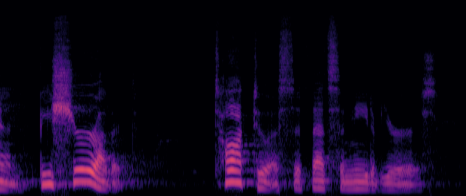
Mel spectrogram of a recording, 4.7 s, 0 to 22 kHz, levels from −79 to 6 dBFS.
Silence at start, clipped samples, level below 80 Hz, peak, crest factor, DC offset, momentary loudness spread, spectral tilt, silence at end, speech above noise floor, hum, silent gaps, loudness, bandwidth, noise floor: 0 s; under 0.1%; -82 dBFS; -18 dBFS; 20 dB; under 0.1%; 17 LU; -5 dB/octave; 0.3 s; 36 dB; none; none; -37 LUFS; 17 kHz; -73 dBFS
